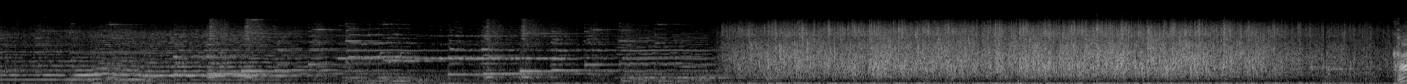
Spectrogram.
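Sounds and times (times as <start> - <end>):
music with held notes: 0.0 - 7.5
crowd clapping: 7.2 - 14.0.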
